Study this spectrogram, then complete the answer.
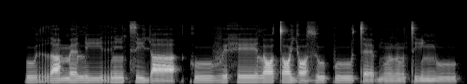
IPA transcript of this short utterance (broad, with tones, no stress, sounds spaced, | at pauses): u˨ r a˨ m ɛ˨ l iː˨ r ĩ˦ t͡s i˦ j a˨ | k uː˨ β ɪ˦ h eː˦ l ɔ˦ t ɔ˦ j ɔ˨ z u˦ p uː˦ t ɛ˨ b ũ˦ l ũ˨ t i˦ ɲ u˦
